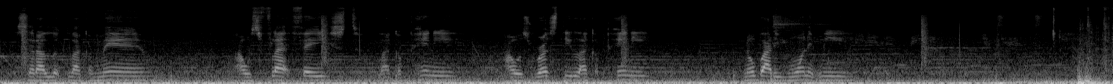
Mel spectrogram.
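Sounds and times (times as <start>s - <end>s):
car road noise heard from inside the vehicle: 0.0s - 11.1s
speech: 0.3s - 1.8s, 2.4s - 6.6s, 7.4s - 8.6s
small thump: 10.7s - 11.1s.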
